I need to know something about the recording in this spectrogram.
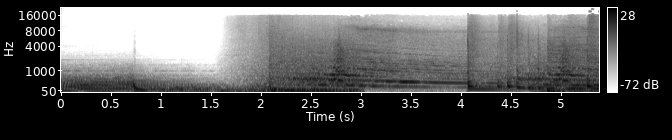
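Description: A car engine revs hard and climbs in pitch, then a sharp screech like tires squealing, followed by another loud roaring burst of engine noise, with no talking.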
